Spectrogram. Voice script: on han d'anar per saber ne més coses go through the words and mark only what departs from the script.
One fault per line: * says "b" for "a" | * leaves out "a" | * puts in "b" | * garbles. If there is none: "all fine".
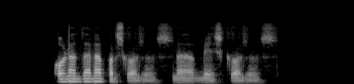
* says "coses" for "saber"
